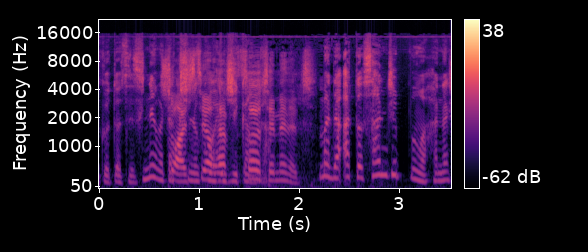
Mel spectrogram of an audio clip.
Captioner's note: en anglais dans le speech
